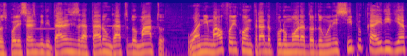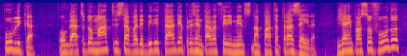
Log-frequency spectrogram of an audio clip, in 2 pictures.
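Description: A man reads scripted local news as a presenter, in a formal announcer's delivery with measured phrasing. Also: a little high, a bit bright, no echo.

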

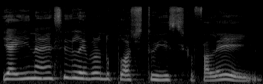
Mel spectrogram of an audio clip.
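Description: A woman's voice: on the high side, moderate pace, a little mellow. A woman of about twenty, from Brazil, chatting casually on her podcast and telling listeners about her trip, full of fillers. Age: turning 20. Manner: chatty, lots of fillers like "tipo assim", addresses listeners as "gente". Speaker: podcast host.

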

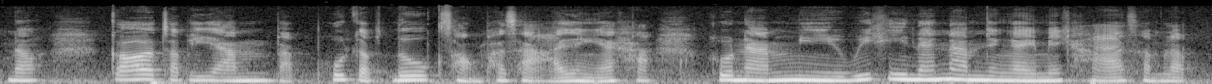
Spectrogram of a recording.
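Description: A woman's voice: fairly low pitch, fast, dark tone. A woman co-hosting a casual interview podcast, asking questions politely and murmuring along as her guest talks. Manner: polite, with frequent backchannel murmurs. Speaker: podcast co-host.

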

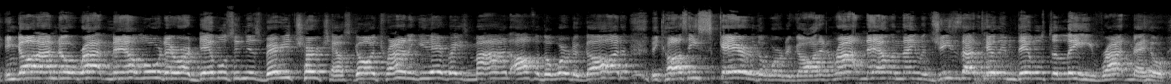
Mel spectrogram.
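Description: A man's voice: very high-pitched, pushed and bright, reverberant. A male preacher delivering a fervent sermon and prayer in a church, stretching out key words for emphasis. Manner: fervent, drawn-out emphatic phrasing.

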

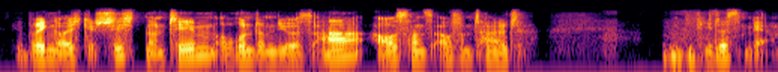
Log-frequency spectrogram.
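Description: A young man hosts a casual podcast with a gravelly, fry-tinged voice. He asks loose questions with many fillers. His voice sits dry and close, with no room around it. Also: mid-range voice, no echo. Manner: relaxed, filler-heavy questions. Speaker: podcast host.

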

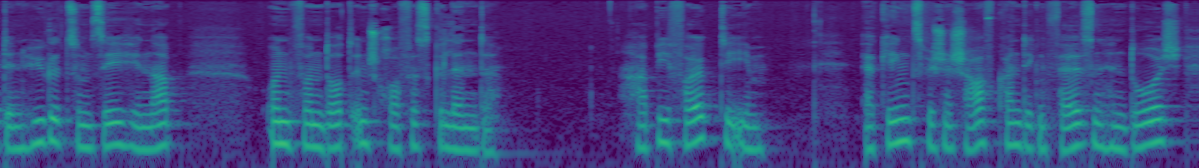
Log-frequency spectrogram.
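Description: A woman narrating a children's story aloud in a calm, even manner. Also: fairly low pitch.

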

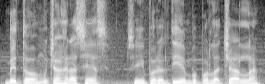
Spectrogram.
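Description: Calm Argentine male radio host. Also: on the high side, faint music behind. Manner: measured, reflective, thanks the guest. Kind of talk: casual interview.

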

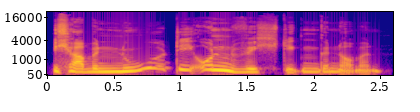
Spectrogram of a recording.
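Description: A woman voicing a cheerful, cheeky little male bird who talks calmly and soothingly in a lowered voice, in a storybook reading. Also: normal speed, dry recording, clean studio sound. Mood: calm teasing. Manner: calm, soothing, playful.

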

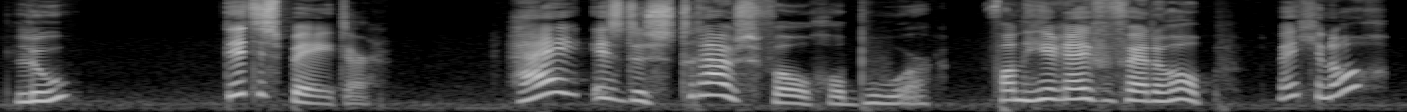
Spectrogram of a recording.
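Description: A woman voicing a caring, practical mother in a children's audio story, calm and reassuring. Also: on the high side, slow pace, dry recording, exaggerated voice.

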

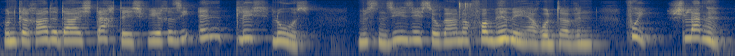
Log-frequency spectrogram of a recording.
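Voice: mid-range voice, moderate pace, a little hiss or hum, voice pushed up, natural voice. A reader voicing a fretful, indignant mother pigeon in a storybook. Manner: shrieking, indignant and scornful. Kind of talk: storybook reading.

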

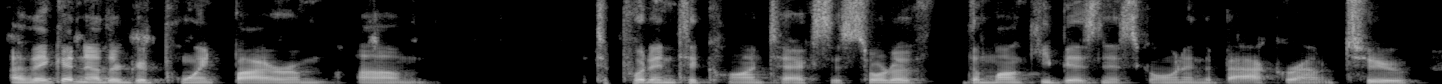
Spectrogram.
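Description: Male co-host, deep fry-heavy voice, slightly hoarse, deliberate question-asker. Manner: measured, many "um" fillers, builds a long question. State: voice going hoarse. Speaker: podcast co-host. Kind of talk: conversational interview.

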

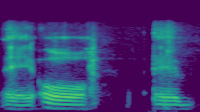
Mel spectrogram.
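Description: A man's voice: deep voice, level tone, drawn-out words, dark tone, lo-fi sound. A man hosting a podcast, chatty and joking, laughing often as he talks. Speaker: podcast host. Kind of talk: casual chat.

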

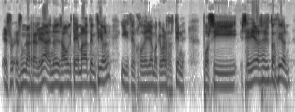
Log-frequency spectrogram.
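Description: A man's voice: fairly high pitch, fast talker, lo-fi sound, slight background noise. A man from co-hosting a podcast, in casual, emphatic chat with jokingly over-acted enthusiasm. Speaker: podcast co-host.

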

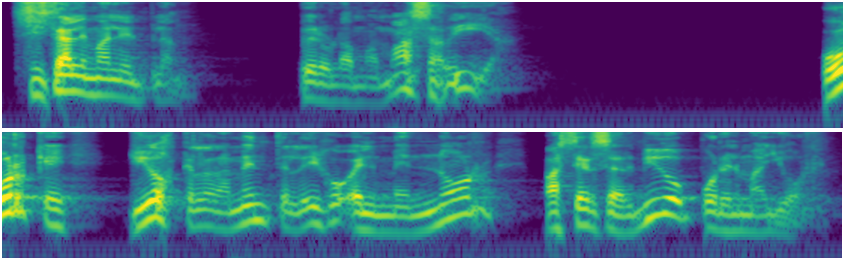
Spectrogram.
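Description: A man preaching a sermon in a church, animated, often calling his listeners "brother" and swinging between loud and soft. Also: mid-range voice, a little slow.

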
